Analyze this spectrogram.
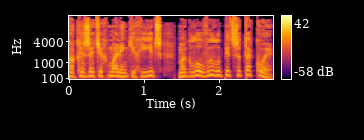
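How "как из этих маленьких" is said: plain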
